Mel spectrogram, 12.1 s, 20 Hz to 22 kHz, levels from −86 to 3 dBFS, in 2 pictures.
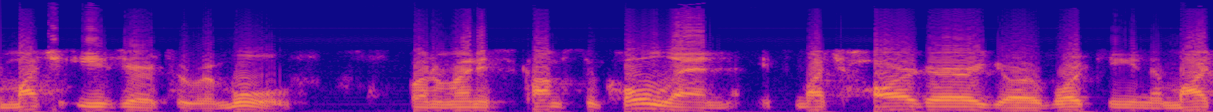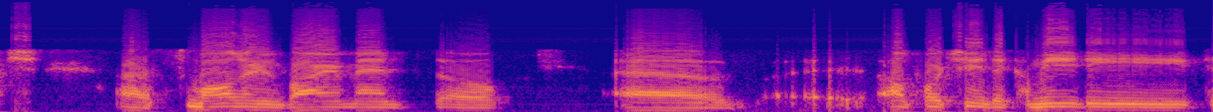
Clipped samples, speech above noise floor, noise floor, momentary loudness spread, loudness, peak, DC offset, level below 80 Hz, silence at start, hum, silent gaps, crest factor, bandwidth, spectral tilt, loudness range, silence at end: under 0.1%; 27 dB; -51 dBFS; 10 LU; -25 LUFS; -12 dBFS; under 0.1%; -54 dBFS; 0 s; none; none; 14 dB; over 20 kHz; -4.5 dB/octave; 2 LU; 0 s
